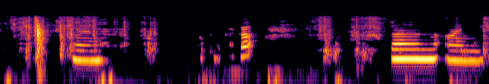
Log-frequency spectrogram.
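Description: A girl's voice, unclear and partly on a held, level pitch near the end, with the rustle of construction paper being handled in between.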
